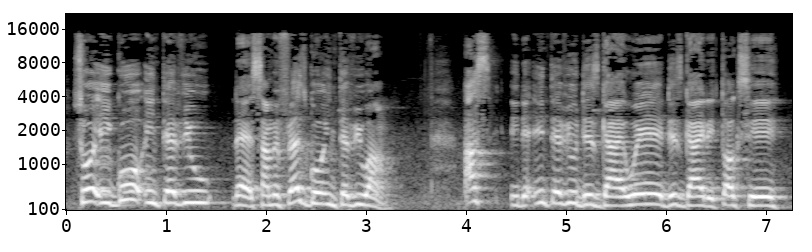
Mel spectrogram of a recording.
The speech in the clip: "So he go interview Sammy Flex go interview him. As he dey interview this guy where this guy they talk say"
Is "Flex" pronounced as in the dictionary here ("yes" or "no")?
no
